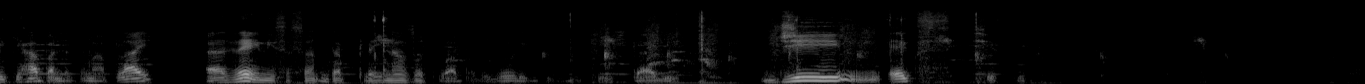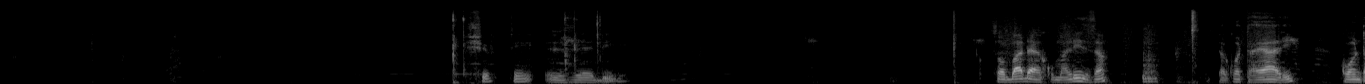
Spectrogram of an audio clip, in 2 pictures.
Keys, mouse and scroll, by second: 0.1-1.7 drag, 1.7-3.8 scroll up 2, 3.8 g, 6.0-8.0 shift+middle drag, 8.0 g, 18.2 g, 23.4 scroll down 2, 24.2 scroll down 2, 24.6-25.3 middle drag, 25.3-25.8 scroll down 1, 25.8-27.3 middle drag.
